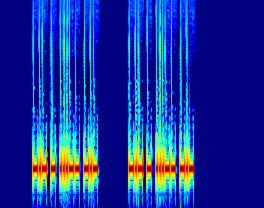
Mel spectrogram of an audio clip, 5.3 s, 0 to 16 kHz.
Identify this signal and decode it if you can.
Morse code, heard as a keyed tone, about 39 wpm, 700 Hz. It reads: KT3K KT3K
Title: USA Call Signs - 4 Characters - Repeated 2x - 40wpm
